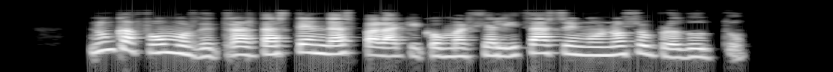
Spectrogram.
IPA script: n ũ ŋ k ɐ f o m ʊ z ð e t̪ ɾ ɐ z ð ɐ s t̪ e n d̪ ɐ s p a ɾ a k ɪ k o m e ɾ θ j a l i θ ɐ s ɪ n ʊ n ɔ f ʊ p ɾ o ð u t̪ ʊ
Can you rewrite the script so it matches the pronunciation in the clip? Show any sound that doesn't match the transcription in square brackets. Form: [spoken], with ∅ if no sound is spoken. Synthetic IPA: n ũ ŋ k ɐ f o m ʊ z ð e t̪ ɾ [a] z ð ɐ s t̪ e n d̪ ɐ s p a ɾ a k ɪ k o m e ɾ θ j a l i θ [a] s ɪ [ŋ] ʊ n ɔ [s] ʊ p ɾ o ð u t̪ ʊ

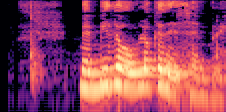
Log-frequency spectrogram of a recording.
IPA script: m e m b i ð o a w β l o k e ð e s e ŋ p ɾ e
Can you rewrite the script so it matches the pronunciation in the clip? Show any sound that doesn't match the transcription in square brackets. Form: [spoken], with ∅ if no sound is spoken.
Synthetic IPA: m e m b i ð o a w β l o k e ð e s e [m] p ɾ e

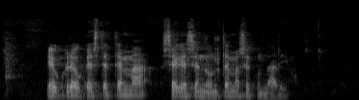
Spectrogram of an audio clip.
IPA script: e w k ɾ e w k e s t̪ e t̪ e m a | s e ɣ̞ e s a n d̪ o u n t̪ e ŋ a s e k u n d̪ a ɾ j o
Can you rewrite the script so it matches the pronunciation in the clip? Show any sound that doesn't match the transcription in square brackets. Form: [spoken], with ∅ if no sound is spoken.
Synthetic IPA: e w k ɾ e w k e s t̪ e t̪ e m a | s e ɣ̞ e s [e] n d̪ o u n t̪ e [m] a s e k u n d̪ a ɾ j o

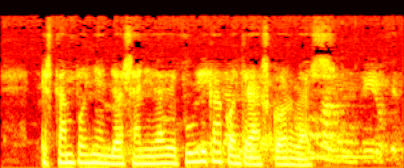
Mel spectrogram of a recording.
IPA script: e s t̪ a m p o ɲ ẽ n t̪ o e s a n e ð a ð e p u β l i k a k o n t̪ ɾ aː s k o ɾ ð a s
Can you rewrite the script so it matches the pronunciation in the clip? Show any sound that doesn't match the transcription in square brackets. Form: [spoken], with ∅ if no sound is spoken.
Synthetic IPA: e s t̪ a m p o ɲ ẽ n [d̪] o [a] s a n [i] ð a ð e p u β l i k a k o n t̪ ɾ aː s k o ɾ ð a s

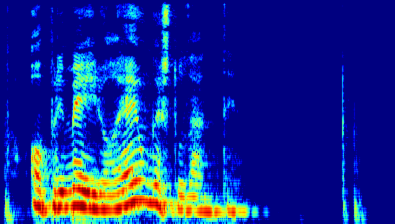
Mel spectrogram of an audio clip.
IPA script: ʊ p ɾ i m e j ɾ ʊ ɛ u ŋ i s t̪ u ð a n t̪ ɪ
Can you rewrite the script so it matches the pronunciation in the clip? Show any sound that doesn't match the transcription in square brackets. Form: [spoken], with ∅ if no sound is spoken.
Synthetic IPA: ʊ p ɾ i m e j ɾ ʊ ɛ u ŋ [e] s t̪ u ð a n t̪ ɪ

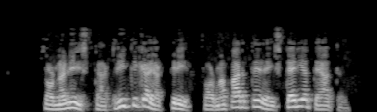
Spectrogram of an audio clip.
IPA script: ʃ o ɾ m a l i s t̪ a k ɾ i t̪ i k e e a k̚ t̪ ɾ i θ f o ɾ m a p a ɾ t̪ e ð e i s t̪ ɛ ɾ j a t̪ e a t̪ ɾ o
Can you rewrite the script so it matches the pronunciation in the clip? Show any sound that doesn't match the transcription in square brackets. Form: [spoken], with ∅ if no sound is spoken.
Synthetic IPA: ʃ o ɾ [n] a l i s t̪ a k ɾ i t̪ i k [a] e a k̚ t̪ ɾ i θ f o ɾ m a p a ɾ t̪ e ð e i s t̪ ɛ ɾ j a t̪ e a t̪ ɾ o

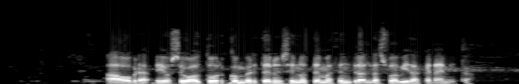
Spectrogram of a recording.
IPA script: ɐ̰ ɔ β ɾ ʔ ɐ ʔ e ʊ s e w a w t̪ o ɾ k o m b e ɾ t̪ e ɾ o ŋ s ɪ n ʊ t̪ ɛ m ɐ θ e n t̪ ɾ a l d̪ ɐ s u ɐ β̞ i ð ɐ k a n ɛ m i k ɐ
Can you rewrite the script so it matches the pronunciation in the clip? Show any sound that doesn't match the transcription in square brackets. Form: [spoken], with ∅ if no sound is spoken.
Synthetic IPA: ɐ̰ ɔ β ɾ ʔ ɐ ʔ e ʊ s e w a w t̪ o ɾ k o m b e ɾ t̪ e ɾ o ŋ s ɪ n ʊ t̪ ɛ m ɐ θ e n t̪ ɾ a l d̪ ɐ s u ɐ β̞ i ð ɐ k a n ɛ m i k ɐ

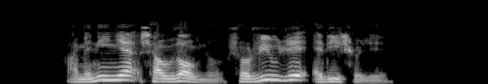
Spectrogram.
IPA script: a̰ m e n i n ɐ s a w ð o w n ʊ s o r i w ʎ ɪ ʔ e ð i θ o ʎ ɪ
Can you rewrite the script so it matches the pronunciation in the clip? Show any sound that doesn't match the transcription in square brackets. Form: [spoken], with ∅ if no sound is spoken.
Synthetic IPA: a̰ m e n i [ɲ] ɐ s a w ð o w n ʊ s o r i w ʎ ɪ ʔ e ð i [ʃ] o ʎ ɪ

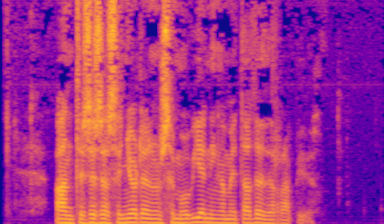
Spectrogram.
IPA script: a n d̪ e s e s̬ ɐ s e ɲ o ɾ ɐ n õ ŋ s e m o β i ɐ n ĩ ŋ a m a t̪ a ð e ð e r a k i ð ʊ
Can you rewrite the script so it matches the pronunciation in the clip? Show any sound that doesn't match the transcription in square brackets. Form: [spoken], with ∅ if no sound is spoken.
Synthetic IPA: a n [t̪] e s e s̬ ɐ s e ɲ o ɾ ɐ n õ ŋ s e m o β i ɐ n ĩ ŋ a m [e] t̪ a ð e ð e r a [p] i ð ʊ

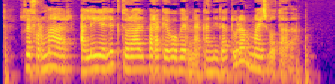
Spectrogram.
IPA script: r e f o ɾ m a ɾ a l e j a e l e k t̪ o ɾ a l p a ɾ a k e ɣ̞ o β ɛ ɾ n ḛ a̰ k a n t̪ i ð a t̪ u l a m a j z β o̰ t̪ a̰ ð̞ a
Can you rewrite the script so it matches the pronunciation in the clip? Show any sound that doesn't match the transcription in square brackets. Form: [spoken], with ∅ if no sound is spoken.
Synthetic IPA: r e f o ɾ m a ɾ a l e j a e l e k t̪ o ɾ a l p a ɾ a k e ɣ̞ o β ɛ ɾ n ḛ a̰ k a n [d̪] i ð a t̪ u [ɾ] a m a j z β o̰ t̪ a̰ ð̞ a

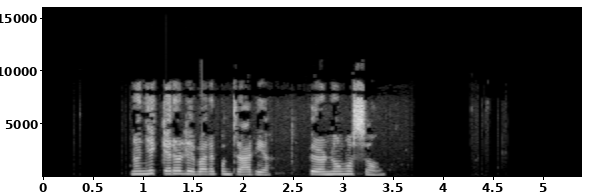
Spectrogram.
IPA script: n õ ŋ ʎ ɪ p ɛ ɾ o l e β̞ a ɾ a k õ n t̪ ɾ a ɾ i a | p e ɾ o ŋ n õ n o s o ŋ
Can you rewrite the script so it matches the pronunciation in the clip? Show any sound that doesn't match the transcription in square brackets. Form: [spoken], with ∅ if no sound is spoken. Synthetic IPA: n õ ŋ ʎ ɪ [k] ɛ ɾ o l e β̞ a ɾ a k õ n t̪ ɾ a ɾ [j] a | p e ɾ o [∅] n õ [ŋ] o s o ŋ

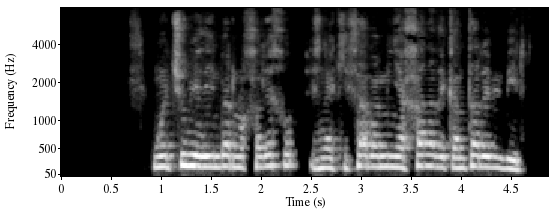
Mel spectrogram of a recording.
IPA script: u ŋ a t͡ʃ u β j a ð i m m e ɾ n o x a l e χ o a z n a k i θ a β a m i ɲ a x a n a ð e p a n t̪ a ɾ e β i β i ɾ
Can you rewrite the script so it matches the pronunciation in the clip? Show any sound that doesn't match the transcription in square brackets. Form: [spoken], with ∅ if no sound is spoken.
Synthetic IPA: u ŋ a t͡ʃ u β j a ð i m [b] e ɾ n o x a l e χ o [e] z n a k i θ a β a m i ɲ a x a n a ð e [k] a n t̪ a ɾ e β i β i ɾ

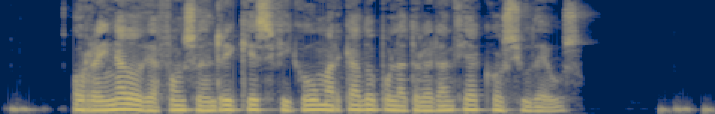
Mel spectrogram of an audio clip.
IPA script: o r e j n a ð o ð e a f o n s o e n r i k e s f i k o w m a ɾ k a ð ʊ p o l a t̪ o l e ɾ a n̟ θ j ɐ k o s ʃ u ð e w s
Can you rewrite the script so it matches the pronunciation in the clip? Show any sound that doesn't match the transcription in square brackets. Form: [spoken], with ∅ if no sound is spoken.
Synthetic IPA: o r e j n a ð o ð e a f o n s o e n r i k e s f i k o w m a ɾ k a ð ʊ p o l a t̪ o l e ɾ a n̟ θ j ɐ k o s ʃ u ð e w s

